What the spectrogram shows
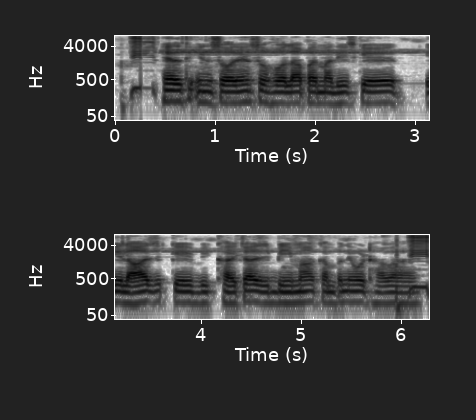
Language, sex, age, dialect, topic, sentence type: Magahi, male, 25-30, Central/Standard, banking, statement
